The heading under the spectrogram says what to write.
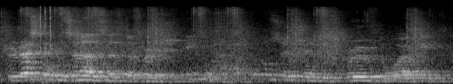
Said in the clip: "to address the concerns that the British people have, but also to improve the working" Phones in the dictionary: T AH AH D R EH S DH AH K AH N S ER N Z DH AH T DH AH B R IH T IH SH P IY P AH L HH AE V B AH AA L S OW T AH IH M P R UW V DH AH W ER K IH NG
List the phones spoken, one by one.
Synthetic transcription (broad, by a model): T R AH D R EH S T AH K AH N S ER N Z DH AH T DH AH B R IH T IH SH P IY P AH L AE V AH AA L S OW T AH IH P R UW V DH AH W ER K IH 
